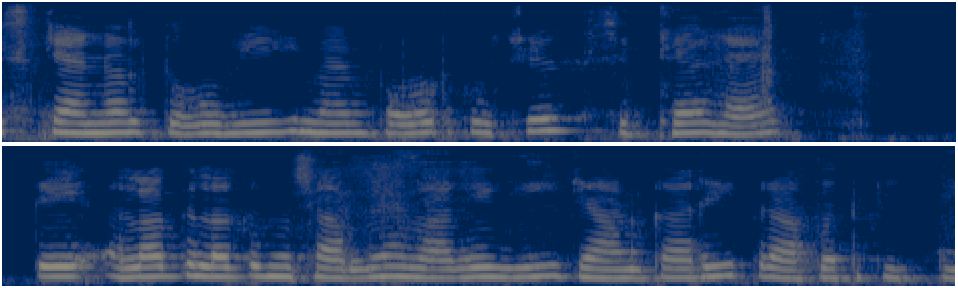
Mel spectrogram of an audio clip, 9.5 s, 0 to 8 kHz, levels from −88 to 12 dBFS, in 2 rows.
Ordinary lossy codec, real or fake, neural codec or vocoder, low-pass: MP3, 48 kbps; fake; codec, 44.1 kHz, 3.4 kbps, Pupu-Codec; 7.2 kHz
